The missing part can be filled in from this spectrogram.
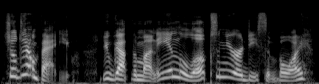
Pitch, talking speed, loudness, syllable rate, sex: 250 Hz, 300 wpm, -21 LUFS, 7.6 syllables/s, female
